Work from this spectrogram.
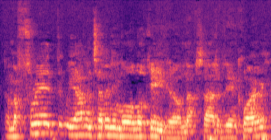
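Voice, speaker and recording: A man playing a polite, methodical and persistent police inspector in a radio play, formal and measured in manner. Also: on the high side, animated, a little mellow, lightly acted. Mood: serious, probing. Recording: roomy echo, faint noise.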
